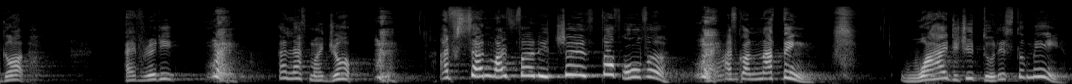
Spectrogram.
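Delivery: desperate retold prayer, voice pitched high; tearful pleading. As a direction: pour out the hurt, pleading. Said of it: "I went back and I cried".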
